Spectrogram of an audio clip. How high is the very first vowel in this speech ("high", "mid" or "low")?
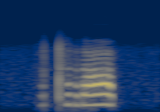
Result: low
